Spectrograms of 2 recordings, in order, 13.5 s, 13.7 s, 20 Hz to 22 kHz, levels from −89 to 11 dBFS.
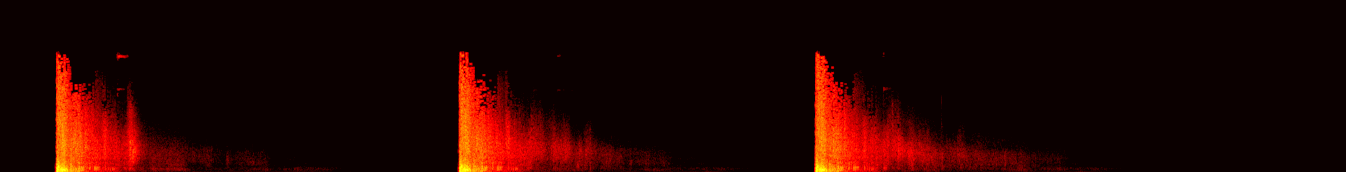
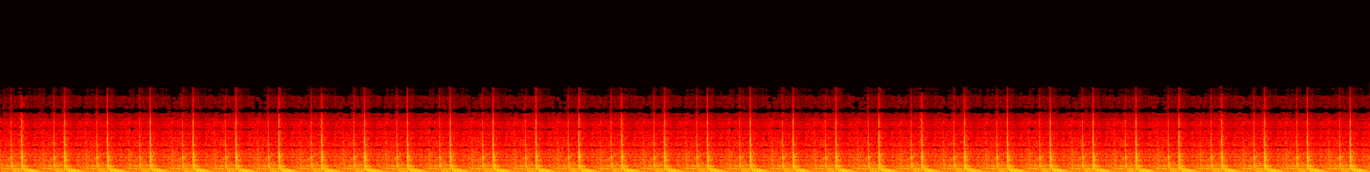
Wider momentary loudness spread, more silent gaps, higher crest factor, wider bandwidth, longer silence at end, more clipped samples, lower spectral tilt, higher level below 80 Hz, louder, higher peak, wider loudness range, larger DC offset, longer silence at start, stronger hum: first, 24 LU vs 0 LU; first, 3.61-4.57 s, 7.59-8.13 s vs none; first, 26 dB vs 18 dB; first, 13 kHz vs 11 kHz; first, 4.85 s vs 0 s; neither; about the same, -4 dB/octave vs -5 dB/octave; about the same, -40 dBFS vs -44 dBFS; first, -20 LUFS vs -23 LUFS; first, -2 dBFS vs -6 dBFS; first, 10 LU vs 0 LU; neither; first, 0.55 s vs 0 s; neither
